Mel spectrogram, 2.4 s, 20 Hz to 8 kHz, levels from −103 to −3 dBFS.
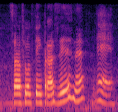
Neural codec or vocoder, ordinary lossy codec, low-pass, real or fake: codec, 16 kHz, 8 kbps, FreqCodec, smaller model; none; 7.2 kHz; fake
